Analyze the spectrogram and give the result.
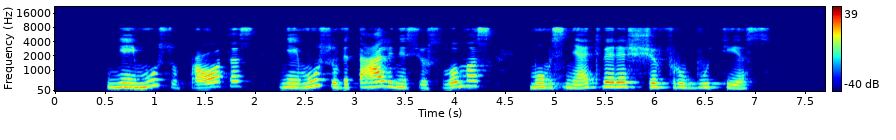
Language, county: Lithuanian, Kaunas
